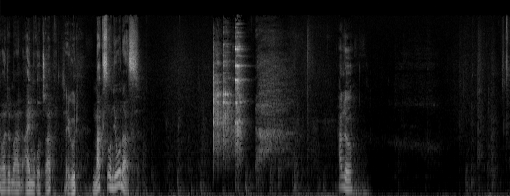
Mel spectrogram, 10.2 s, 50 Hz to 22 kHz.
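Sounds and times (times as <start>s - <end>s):
speech: 0.0s - 2.8s, 6.8s - 7.2s
glasses clinking in a toast: 4.3s - 5.0s.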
